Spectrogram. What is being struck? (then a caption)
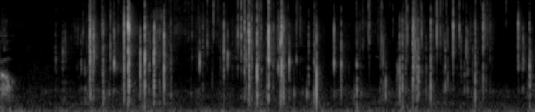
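Thin plastic drink bottle. Fingers squeeze and crinkle the thin walls of a clear, hollow, mostly empty plastic drink bottle with an orange cap, held in both hands. Quiet, dense bursts of sharp, bright crackling come in irregular clusters, with almost no low end and no ringing after each snap.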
